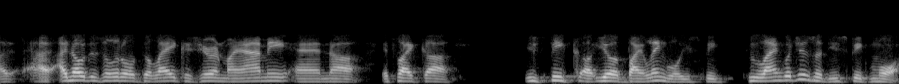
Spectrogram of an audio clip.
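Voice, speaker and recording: In a Brooklyn accent, a man speaks at a moderate pace with a fairly high pitch and ordinary pitch variation. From New York, Brooklyn. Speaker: talk show host. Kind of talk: interview.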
